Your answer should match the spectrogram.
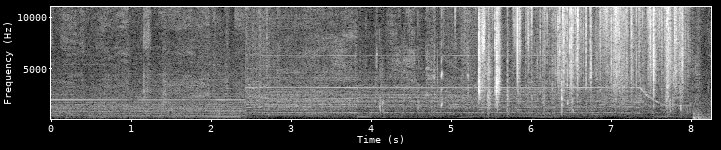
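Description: Permanent marker drawn along the edge of a paper template onto a wooden panel: faint scratching over a few faint steady tones, with scattered short clicks and scrapes in the second half.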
